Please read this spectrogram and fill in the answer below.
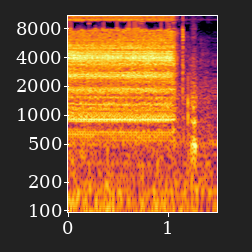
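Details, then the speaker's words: Toyota Highlander Hybrid after brake actuator and booster pump motor replacement (C1253, no power brakes): during the accumulator purge, car switched on without the brake pedal pressed, a steady high electric whine runs, then cuts off cleanly, the pump running and stopping normally. "Now turn it on again without hitting the brake pedal. Okay. Now I'm gonna listen. for when this pump motor stops making noise."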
